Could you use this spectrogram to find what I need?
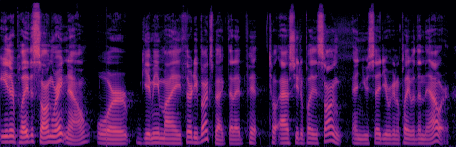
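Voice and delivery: ordinary talk, nothing marked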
